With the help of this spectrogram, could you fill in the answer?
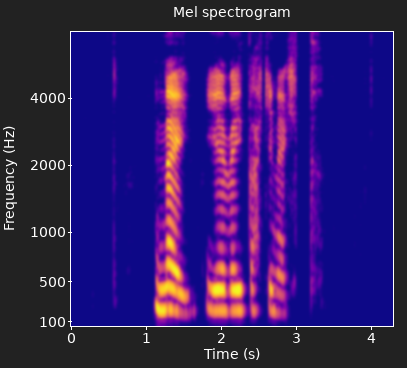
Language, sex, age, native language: Icelandic, female, 18-19, Icelandic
